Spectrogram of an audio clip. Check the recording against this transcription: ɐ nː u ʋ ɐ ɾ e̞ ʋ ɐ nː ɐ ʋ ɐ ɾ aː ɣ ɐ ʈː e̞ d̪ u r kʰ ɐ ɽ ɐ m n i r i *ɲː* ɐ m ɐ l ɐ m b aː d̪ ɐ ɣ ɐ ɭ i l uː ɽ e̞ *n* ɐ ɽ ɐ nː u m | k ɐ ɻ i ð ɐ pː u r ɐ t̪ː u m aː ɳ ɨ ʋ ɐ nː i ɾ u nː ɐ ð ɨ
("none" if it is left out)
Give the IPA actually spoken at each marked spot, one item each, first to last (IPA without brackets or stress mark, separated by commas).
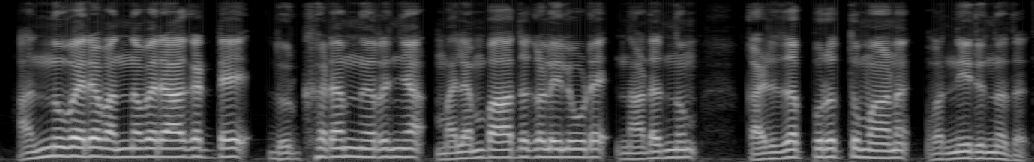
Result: ɲː, n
